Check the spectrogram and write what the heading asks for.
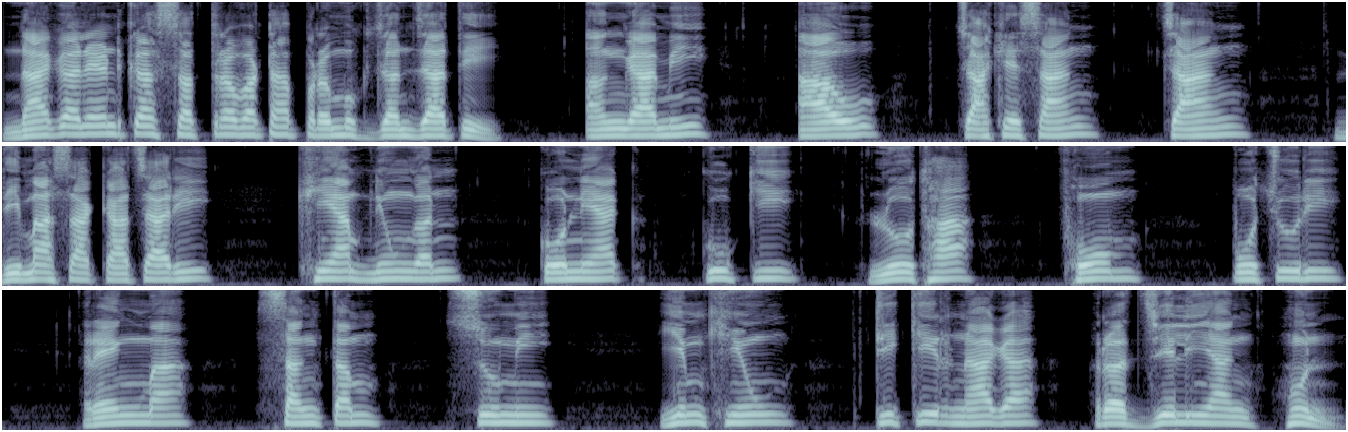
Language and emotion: Nepali, neutral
